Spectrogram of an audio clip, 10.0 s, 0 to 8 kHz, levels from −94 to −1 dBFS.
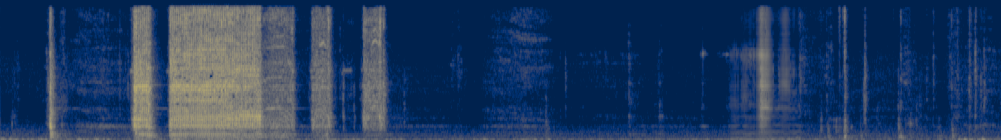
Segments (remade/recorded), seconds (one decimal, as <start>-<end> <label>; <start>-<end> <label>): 0.0-7.3 recorded; 7.3-8.0 remade; 8.0-10.0 recorded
